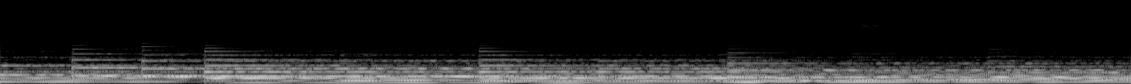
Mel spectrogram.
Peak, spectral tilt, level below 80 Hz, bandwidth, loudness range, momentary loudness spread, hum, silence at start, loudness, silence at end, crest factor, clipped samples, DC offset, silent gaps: -8 dBFS; -14 dB/octave; -42 dBFS; 2.4 kHz; 2 LU; 5 LU; none; 0 s; -22 LUFS; 0 s; 14 dB; under 0.1%; under 0.1%; none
